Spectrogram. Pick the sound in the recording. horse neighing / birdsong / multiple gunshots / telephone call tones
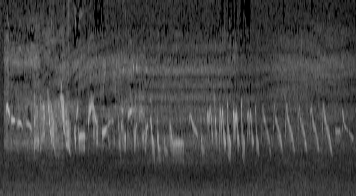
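birdsong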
